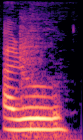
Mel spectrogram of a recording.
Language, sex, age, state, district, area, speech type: Assamese, female, 18-30, Assam, Morigaon, rural, spontaneous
